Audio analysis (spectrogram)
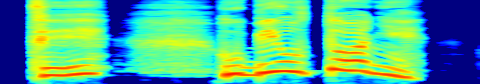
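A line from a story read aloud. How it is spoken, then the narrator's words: Exclaimed. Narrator (Russian): воскликнула она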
